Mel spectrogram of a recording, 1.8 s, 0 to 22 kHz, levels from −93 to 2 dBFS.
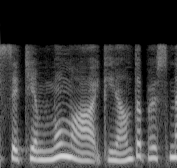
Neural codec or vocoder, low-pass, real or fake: codec, 16 kHz, 0.5 kbps, FunCodec, trained on Chinese and English, 25 frames a second; 7.2 kHz; fake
